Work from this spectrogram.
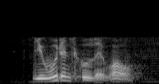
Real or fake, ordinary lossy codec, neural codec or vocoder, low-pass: fake; none; autoencoder, 48 kHz, 128 numbers a frame, DAC-VAE, trained on Japanese speech; 3.6 kHz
